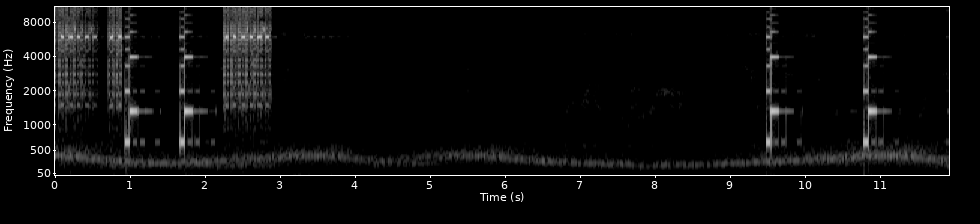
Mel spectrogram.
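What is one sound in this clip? Short game chimes ring out sharply.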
